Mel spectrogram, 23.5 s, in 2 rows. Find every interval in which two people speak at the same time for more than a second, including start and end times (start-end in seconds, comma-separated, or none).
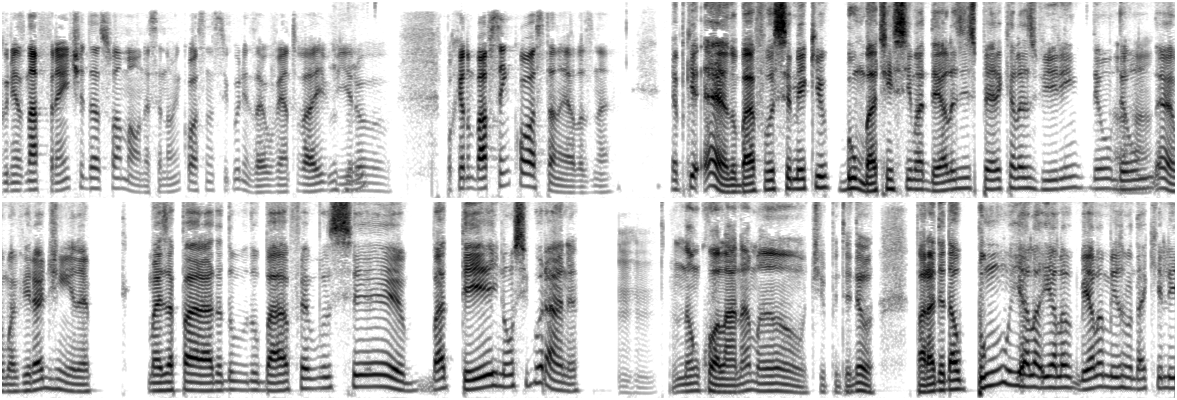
none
